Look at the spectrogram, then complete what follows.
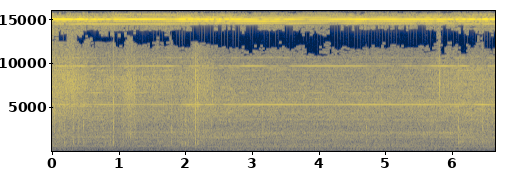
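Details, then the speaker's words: Old desktop PC, CD and floppy drives unplugged, much quieter; thin steady high whistle over soft fan hiss, suspected from a dying component in the power supply, which may explain no-boot and non-working graphics card; high-pitched whistle. "une couille avec l'alimentation vu qu'il y a un problème avec l'alimentation ou c'est l'alimentation qui comme ça donc a un composant dans entation qui est mort enfin qui est en train de crever"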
